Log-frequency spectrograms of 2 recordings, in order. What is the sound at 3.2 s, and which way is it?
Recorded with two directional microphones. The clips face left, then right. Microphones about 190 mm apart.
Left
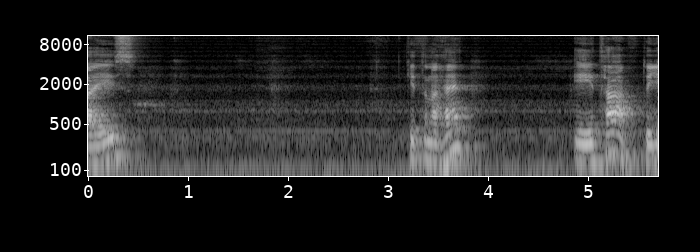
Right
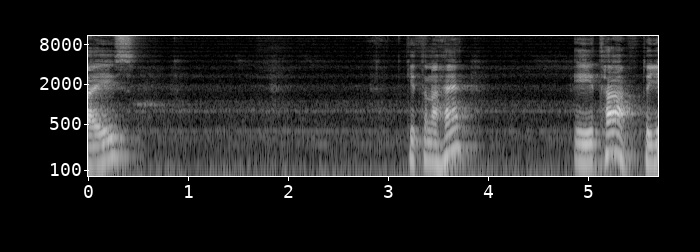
Speech, 55° right (ahead or behind).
